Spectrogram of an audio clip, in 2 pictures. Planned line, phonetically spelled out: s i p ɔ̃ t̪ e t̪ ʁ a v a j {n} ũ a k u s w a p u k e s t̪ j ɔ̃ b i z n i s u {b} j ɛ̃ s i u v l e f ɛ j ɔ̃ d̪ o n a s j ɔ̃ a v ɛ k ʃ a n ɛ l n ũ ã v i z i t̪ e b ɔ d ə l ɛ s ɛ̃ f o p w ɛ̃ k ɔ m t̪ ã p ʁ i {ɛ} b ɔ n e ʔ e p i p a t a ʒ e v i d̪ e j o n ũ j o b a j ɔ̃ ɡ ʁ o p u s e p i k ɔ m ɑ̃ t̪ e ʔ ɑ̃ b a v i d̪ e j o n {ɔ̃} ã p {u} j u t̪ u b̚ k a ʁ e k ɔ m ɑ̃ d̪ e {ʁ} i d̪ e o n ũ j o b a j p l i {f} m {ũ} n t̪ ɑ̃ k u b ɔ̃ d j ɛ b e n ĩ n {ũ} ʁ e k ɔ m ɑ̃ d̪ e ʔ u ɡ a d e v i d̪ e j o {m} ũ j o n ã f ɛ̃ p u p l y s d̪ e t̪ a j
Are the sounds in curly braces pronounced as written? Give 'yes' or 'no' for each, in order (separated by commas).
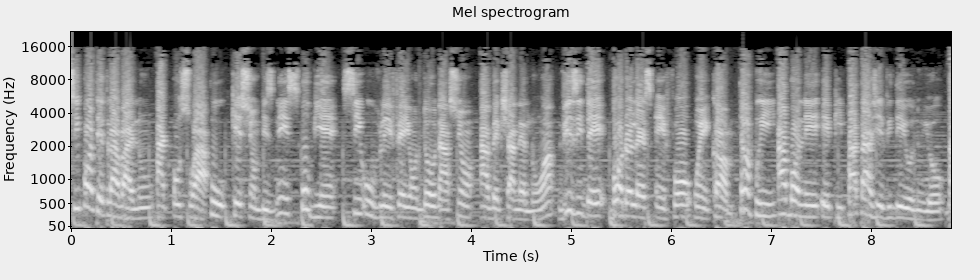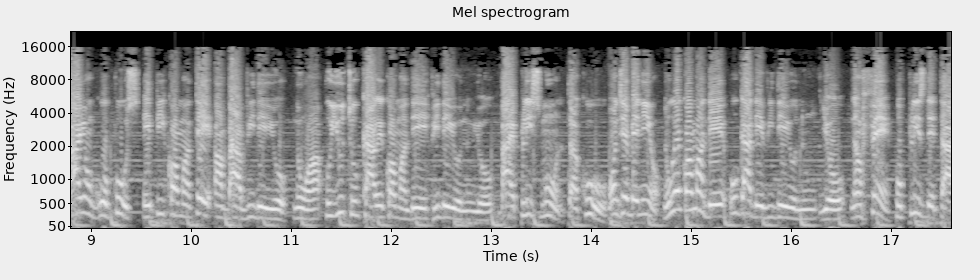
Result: yes, yes, no, no, yes, no, no, yes, yes, no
